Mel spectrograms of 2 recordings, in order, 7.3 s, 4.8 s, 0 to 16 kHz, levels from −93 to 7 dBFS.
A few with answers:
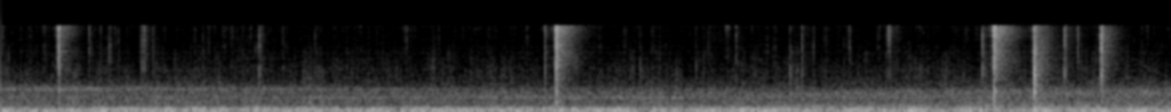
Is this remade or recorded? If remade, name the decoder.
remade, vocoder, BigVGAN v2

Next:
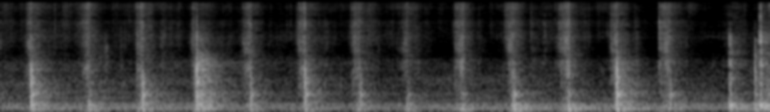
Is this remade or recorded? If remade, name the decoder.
remade, vocoder, BigVGAN v2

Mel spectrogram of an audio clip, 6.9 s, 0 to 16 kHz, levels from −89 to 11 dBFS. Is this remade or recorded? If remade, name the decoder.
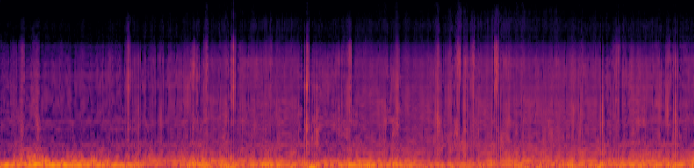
remade, vocoder, BigVGAN v2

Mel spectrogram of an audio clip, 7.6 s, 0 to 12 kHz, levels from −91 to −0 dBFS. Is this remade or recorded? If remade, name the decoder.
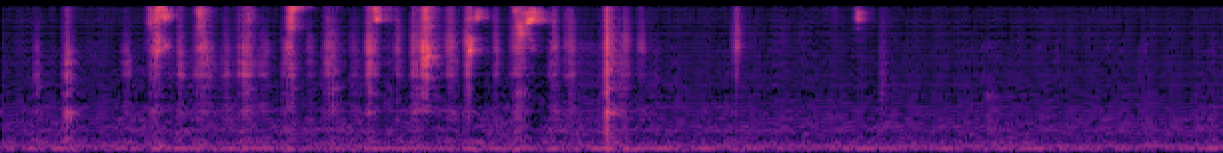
remade, vocoder, BigVGAN v2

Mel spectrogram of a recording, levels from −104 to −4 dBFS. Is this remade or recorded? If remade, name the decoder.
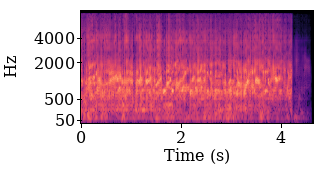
remade, vocoder, BigVGAN v2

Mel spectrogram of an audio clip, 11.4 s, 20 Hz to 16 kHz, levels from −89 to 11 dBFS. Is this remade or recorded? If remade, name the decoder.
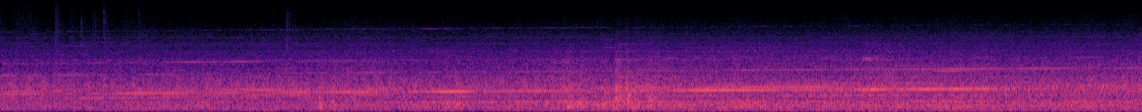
recorded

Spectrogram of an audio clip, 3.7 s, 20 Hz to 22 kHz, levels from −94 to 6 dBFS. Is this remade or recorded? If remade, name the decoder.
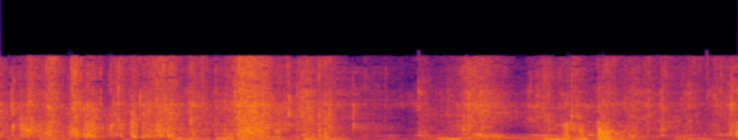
recorded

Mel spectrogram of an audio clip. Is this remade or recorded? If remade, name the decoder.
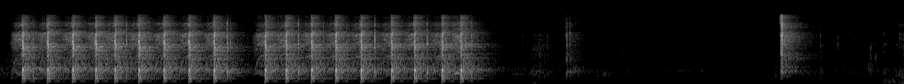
recorded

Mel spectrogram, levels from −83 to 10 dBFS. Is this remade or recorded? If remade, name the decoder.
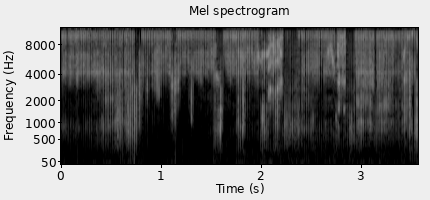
remade, vocoder, BigVGAN v2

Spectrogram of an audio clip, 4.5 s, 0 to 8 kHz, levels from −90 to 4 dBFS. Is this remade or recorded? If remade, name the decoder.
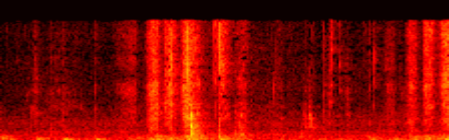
recorded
